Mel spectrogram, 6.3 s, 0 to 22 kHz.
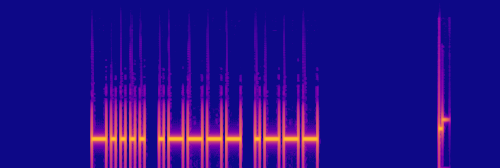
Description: Morse code, heard as a keyed tone, about 20 wpm, 700 Hz. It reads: 61J
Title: Three Challenging Letter-Number Combinations 20wpm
